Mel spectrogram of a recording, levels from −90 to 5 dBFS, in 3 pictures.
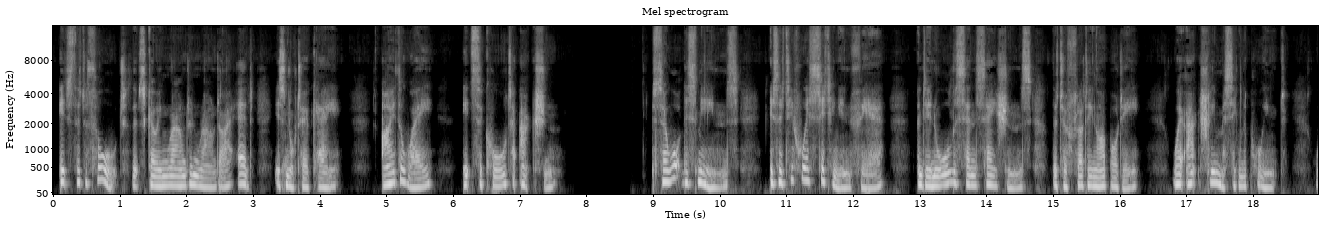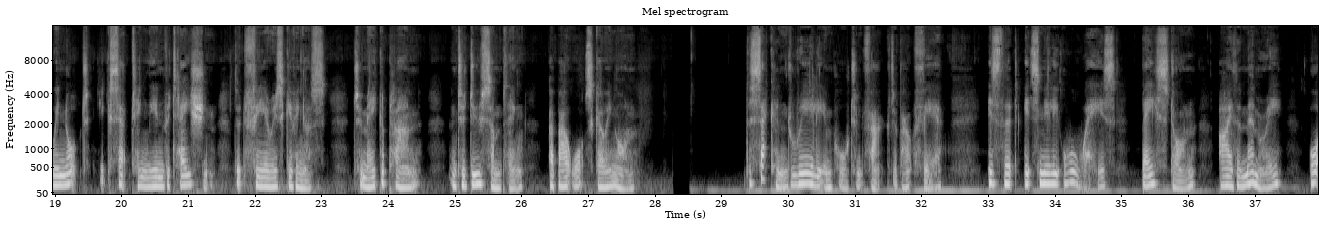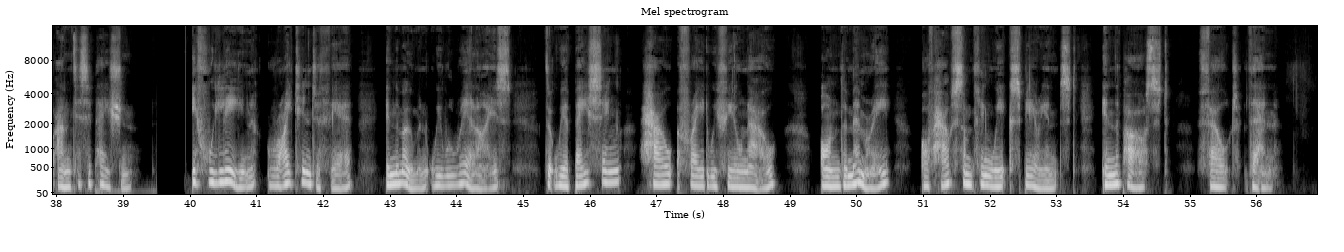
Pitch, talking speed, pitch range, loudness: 155 Hz, 130 wpm, 135-185 Hz, -20 LUFS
